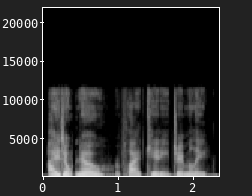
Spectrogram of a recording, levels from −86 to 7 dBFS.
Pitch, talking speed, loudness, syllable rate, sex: 225 Hz, 155 wpm, -18 LUFS, 4.8 syllables/s, female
